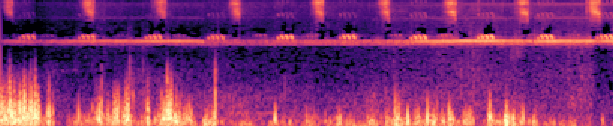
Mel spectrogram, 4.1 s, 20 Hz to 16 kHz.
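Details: Unidentified insect calling in Beaver County, Oklahoma, on July 8, 2019: a steady, high, shrill drone with a brighter pulse about every half second, over low rustling and thumping noise.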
